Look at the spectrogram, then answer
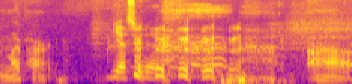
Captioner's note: laughing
